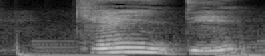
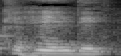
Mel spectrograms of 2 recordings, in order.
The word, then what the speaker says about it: Kehinde: So my Nigerian name is actually Kehinde. Okay? Not Kehinde. It's not Kehinde. It's Kehinde. If you have African accent, you know what I'm talking about. Kehinde.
